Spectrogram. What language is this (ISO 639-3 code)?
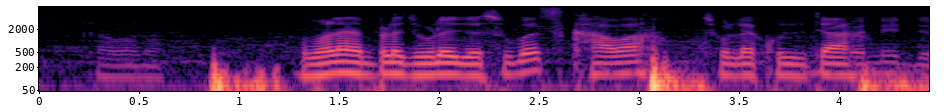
guj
